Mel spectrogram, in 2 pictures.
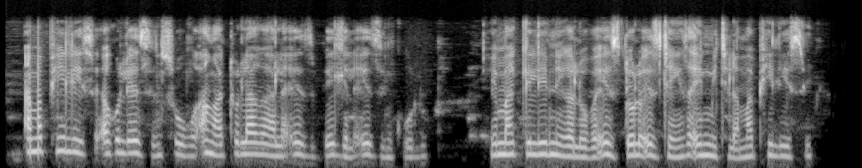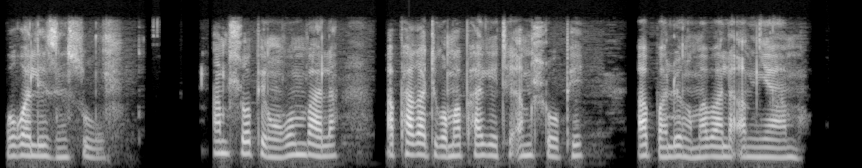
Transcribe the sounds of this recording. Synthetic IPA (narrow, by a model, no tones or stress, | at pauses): a̰mapʰilisiʔaɣulezint͡sʼuɣuʔaŋatʰɔlaɣala̰ʔezib̥ʱɛɮɛla̰ʔeziŋkʼulu | ɛmakʼiliniɣalɔβaʔezitʼɔlɔezitʰeŋis̬aimitʰilamapʰilisi | ɔɣwalezint͡sʼuːɣu | am̩ɬɔpʰɛŋɔɣom̩βala | a̰pʰaɣatʰiɣwamapʰaɣetʰiʔam̩ɬɔpʰɛ | ab̥ʱalwɛŋamaβala̰ʔam̩ɲaːma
